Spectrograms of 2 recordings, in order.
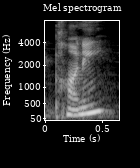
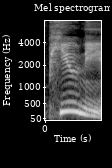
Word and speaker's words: puny: Pony. It's puny. It's supposed to be puny. Like you puny little wimp.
